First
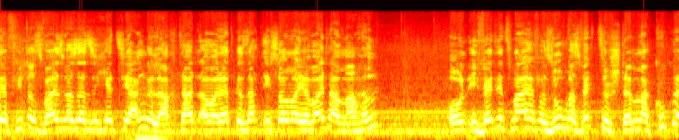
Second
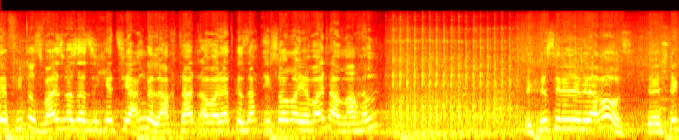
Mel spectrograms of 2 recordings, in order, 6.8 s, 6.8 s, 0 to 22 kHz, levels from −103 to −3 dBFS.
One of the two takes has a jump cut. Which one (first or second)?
second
